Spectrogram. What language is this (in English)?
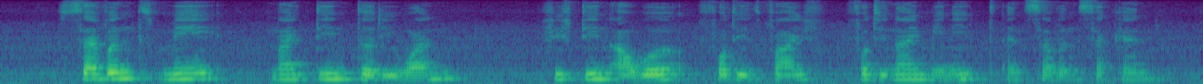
English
